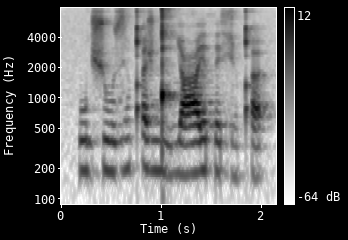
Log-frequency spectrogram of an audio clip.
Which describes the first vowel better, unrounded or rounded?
unrounded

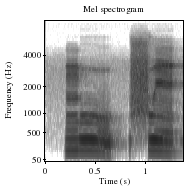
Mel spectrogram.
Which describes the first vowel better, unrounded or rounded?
rounded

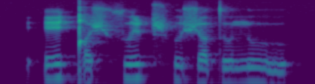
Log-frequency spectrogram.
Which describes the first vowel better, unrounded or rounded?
unrounded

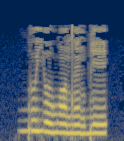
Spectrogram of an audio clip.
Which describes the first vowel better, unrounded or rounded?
rounded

